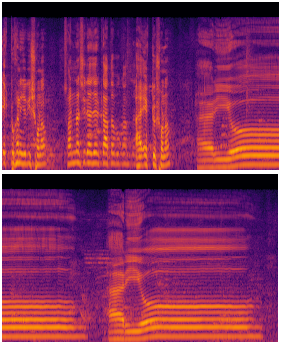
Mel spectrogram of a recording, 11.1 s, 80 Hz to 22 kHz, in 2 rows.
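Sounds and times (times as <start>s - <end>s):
man chanting a hymn: 3.9s - 11.0s.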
